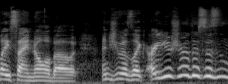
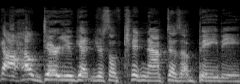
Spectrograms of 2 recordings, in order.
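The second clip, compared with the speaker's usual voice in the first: put-on mean, scolding tone, lower; 4 semitones lower than usual. Retelling how a woman treated someone harshly, mocking a mean woman. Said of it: "she was such an asshole to her".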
